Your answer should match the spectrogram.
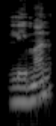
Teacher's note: نون ساکن کی آواز صاف صاف کیونکہ آگے حروف اخفا نہیں ہے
